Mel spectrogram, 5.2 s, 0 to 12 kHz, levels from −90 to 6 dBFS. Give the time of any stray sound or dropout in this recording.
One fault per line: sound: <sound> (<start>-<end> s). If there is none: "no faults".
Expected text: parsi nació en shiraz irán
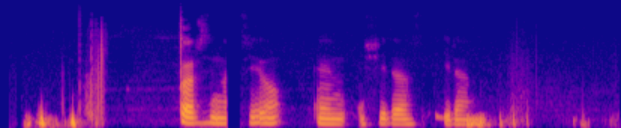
sound: dropout (1.9-2.0 s)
